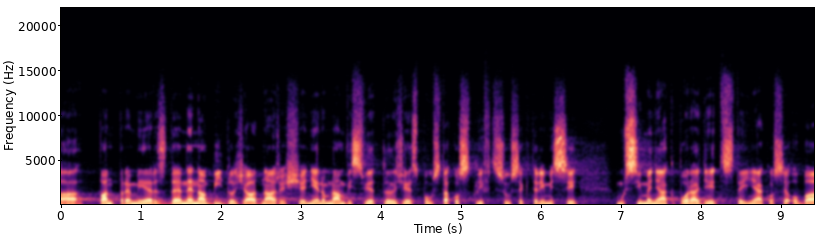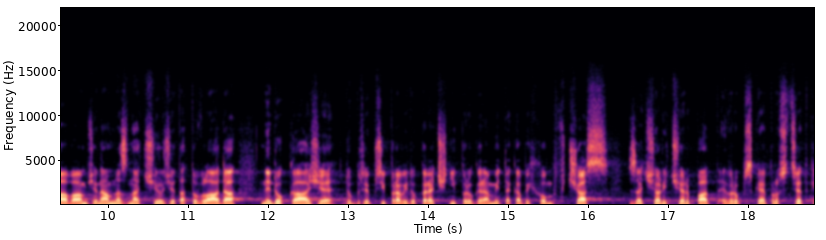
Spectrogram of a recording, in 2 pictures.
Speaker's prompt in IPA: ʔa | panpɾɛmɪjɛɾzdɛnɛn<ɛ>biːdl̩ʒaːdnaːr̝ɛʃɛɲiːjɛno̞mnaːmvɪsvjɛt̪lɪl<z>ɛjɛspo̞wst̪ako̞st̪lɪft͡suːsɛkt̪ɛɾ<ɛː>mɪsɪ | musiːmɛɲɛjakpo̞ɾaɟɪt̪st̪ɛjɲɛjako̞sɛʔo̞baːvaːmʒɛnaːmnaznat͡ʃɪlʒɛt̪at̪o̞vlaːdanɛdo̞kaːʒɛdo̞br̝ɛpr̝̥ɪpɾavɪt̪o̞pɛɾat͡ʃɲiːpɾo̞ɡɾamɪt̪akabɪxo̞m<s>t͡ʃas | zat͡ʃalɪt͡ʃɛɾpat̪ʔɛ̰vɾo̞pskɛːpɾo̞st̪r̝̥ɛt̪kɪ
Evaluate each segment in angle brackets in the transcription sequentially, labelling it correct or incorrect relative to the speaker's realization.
incorrect: a, incorrect: ʒ, incorrect: iː, incorrect: f

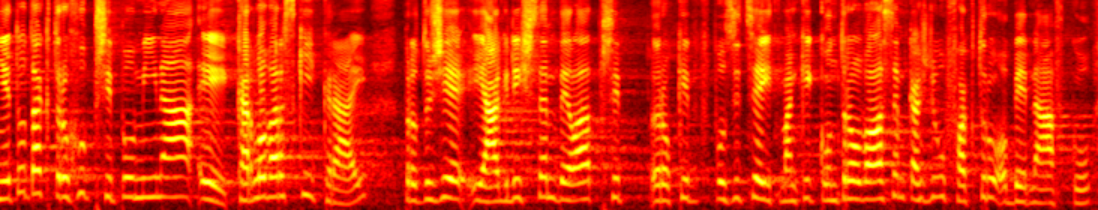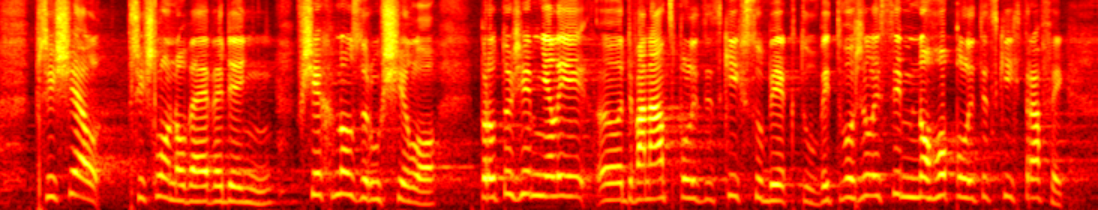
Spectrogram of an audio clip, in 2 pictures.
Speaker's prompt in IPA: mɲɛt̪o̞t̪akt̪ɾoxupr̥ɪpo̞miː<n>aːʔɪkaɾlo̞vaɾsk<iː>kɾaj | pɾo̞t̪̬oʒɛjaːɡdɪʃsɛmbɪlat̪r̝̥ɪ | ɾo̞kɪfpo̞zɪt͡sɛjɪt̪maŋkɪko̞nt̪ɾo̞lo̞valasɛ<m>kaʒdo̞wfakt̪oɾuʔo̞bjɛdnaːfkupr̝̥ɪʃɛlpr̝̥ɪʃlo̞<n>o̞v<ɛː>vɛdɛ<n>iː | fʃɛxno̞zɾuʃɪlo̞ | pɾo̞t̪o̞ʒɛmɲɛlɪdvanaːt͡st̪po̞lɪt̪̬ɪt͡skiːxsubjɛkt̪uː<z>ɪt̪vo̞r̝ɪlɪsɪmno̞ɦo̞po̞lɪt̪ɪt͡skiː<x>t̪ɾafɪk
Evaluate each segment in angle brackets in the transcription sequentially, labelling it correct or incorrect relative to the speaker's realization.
correct, correct, correct, correct, correct, incorrect: ɲ, incorrect: v, correct

